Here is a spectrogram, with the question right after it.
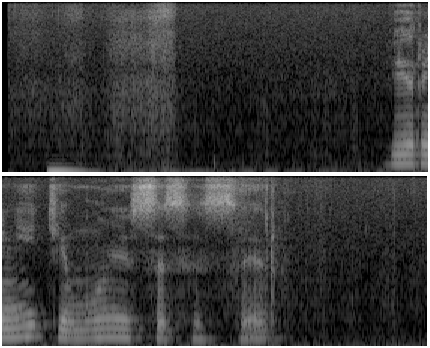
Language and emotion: Russian, sad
